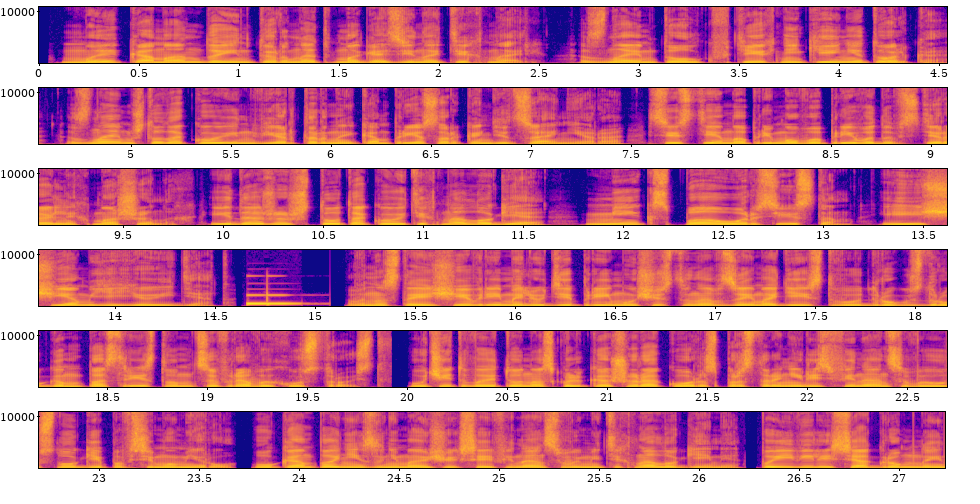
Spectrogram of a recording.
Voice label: russian narration

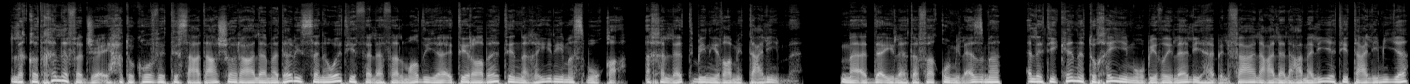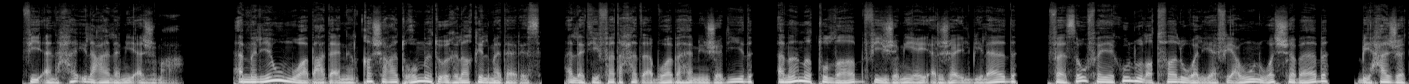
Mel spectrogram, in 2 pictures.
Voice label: arabic narration

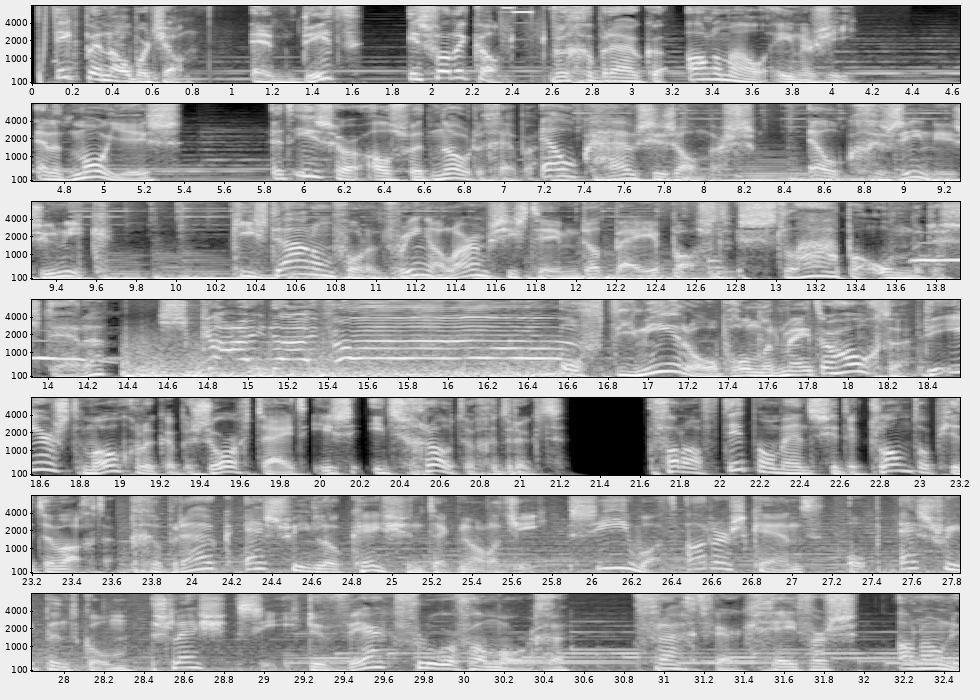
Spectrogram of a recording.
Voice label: Dutch commercial

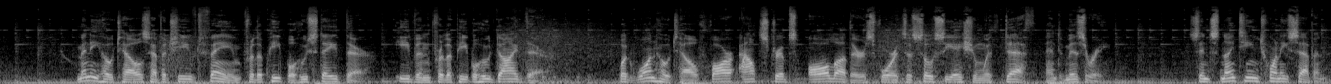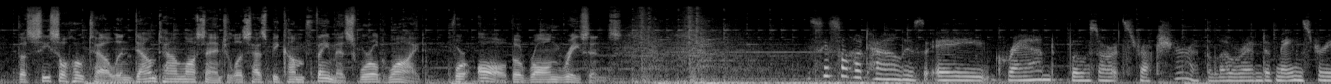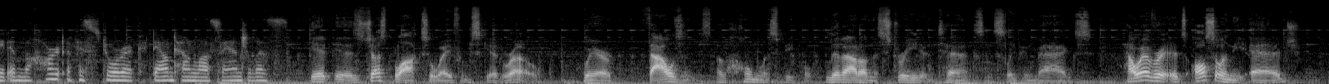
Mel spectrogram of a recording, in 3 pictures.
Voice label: english american tv shows

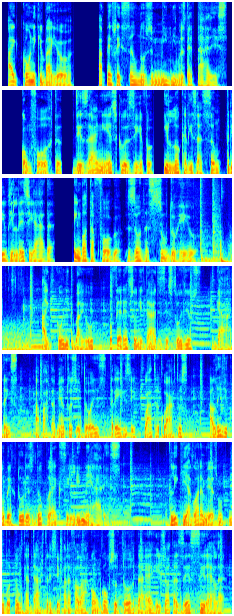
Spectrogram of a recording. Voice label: portuguese brazilian real estate; Locutor brasileiro, minha língua nativa é o português brasileiro

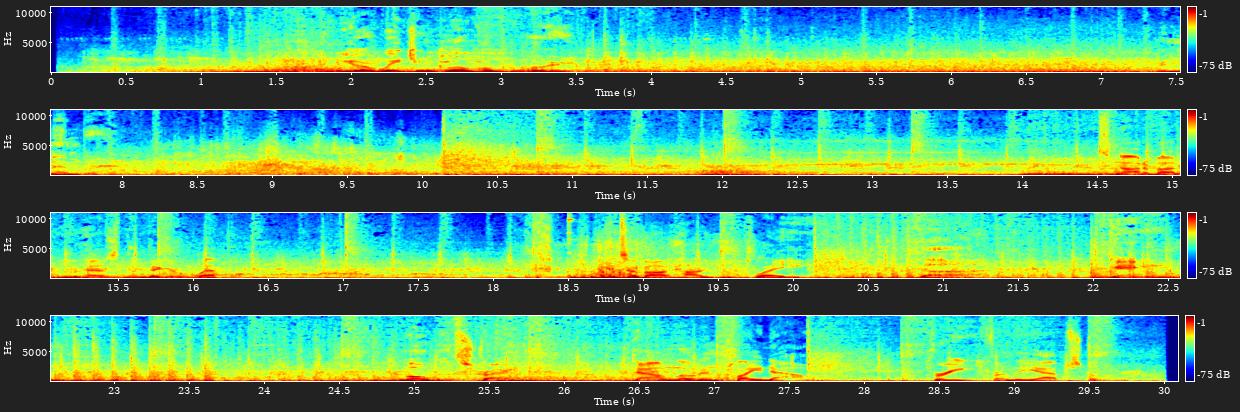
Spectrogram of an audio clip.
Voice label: english american video games

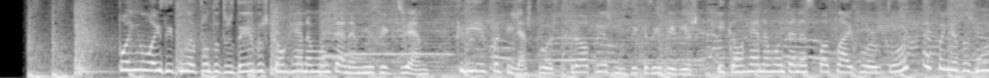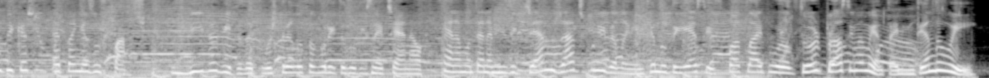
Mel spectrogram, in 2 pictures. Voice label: portuguese video games

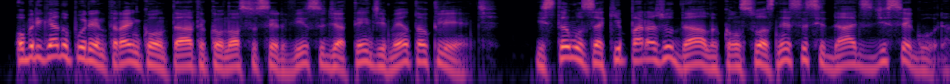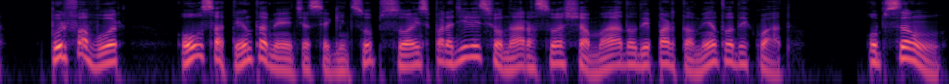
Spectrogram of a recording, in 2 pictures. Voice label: portuguese brazilian ivr

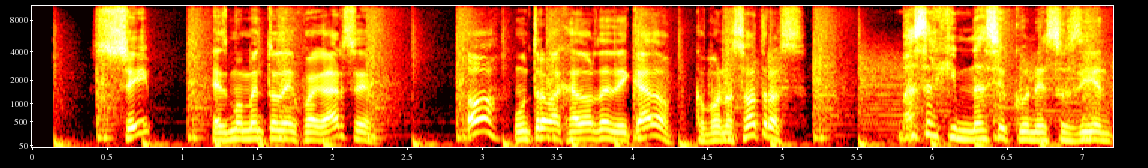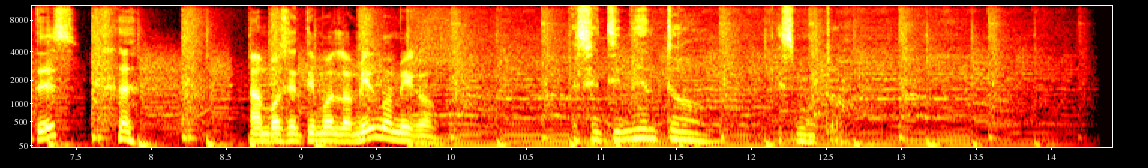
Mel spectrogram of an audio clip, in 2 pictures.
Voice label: spanish latin american narration

